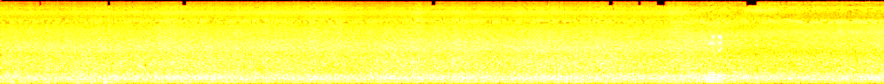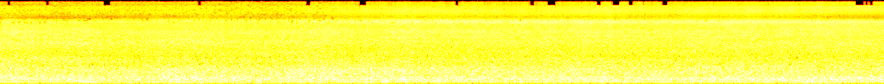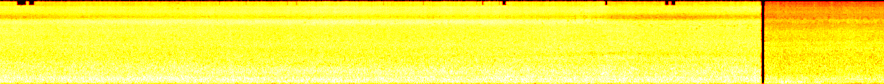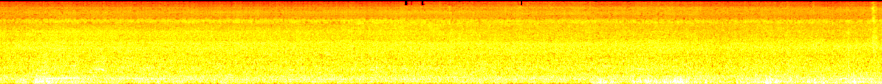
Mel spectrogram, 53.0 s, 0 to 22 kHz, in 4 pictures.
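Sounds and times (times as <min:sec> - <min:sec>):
floodwater rushing: 0:00.0 - 0:53.0.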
